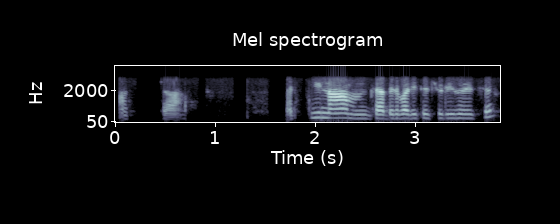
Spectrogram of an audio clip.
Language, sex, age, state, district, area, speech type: Bengali, female, 60+, West Bengal, Jhargram, rural, conversation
